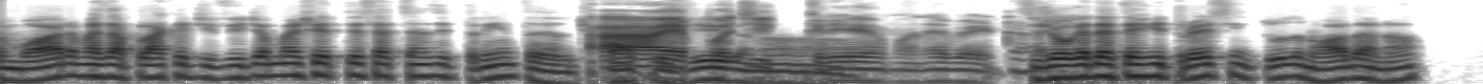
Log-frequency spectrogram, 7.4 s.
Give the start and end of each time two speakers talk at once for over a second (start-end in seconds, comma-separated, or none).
3.0-4.3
